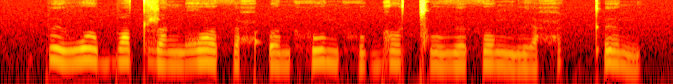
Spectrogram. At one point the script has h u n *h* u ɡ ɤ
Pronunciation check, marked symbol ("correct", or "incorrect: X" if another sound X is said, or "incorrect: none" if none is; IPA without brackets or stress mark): correct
